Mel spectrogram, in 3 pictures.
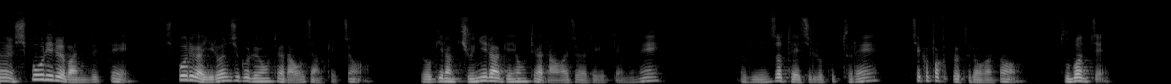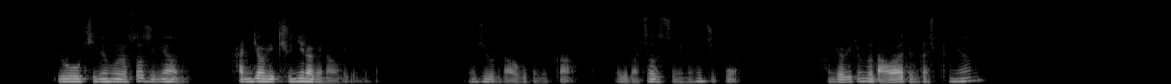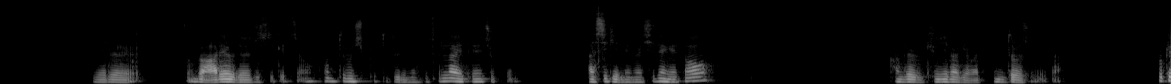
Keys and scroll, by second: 3.8 z, 5.8 q, 19.4 z, 23.0 z, 23.5 q, 24.4 w, 28.4 q, 33.8 q.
